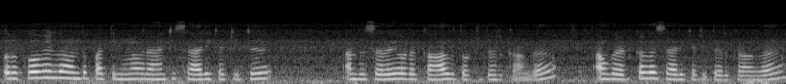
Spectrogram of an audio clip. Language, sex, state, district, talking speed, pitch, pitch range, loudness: Tamil, female, Tamil Nadu, Chennai, 145 wpm, 245 Hz, 235-270 Hz, -17 LUFS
